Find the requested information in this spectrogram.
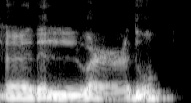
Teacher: lam sukun di sini adalah lam izhar qamariyah. Ya, lamnya dibaca izhar, dibaca jelas.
